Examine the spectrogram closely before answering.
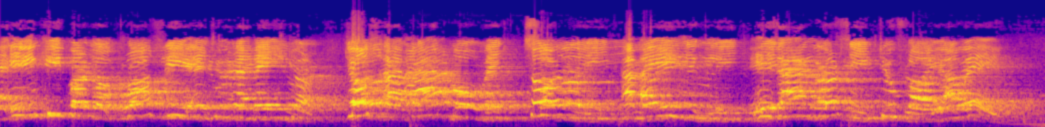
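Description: A group of young children singing a song together, unaccompanied, in phrases a few seconds long, with the last note fading near the end.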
